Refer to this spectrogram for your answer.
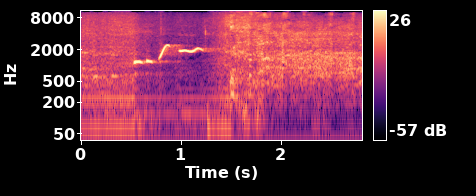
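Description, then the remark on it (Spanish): A person imitates the signal whistle a cheating lover gives beneath a balcony: a low note, a quick upward swoop, then a held higher note, followed by a wash of crowd noise and laughter. “¿Cómo silba el tramposo? Este silbido lo tienen que haber escuchado. Se pone debajo del balcón.”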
